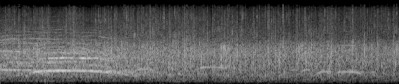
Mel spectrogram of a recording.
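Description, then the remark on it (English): A crowd claps steadily and densely for several seconds, with a few whistles or cheers rising above the sustained applause, which stays fairly loud throughout. “He'll do anything for applause, Lion, I'll tell you.”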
